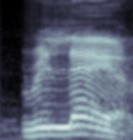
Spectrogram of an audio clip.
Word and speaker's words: Relayer: my own self uh not Nicodemus reeler is um um relayer rather that's relayer is how it's pronounced um uh isn't that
